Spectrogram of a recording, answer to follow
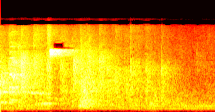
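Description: A short, sharp whistle blast about a second in, the loudest sound, which is the referee's signal for the judges' flag decision in a kata match. Scattered hand claps can be heard around it, fading out over the following seconds.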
